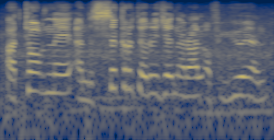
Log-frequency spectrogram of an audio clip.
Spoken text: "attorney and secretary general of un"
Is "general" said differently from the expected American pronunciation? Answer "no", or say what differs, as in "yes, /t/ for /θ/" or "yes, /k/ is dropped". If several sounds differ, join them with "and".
no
